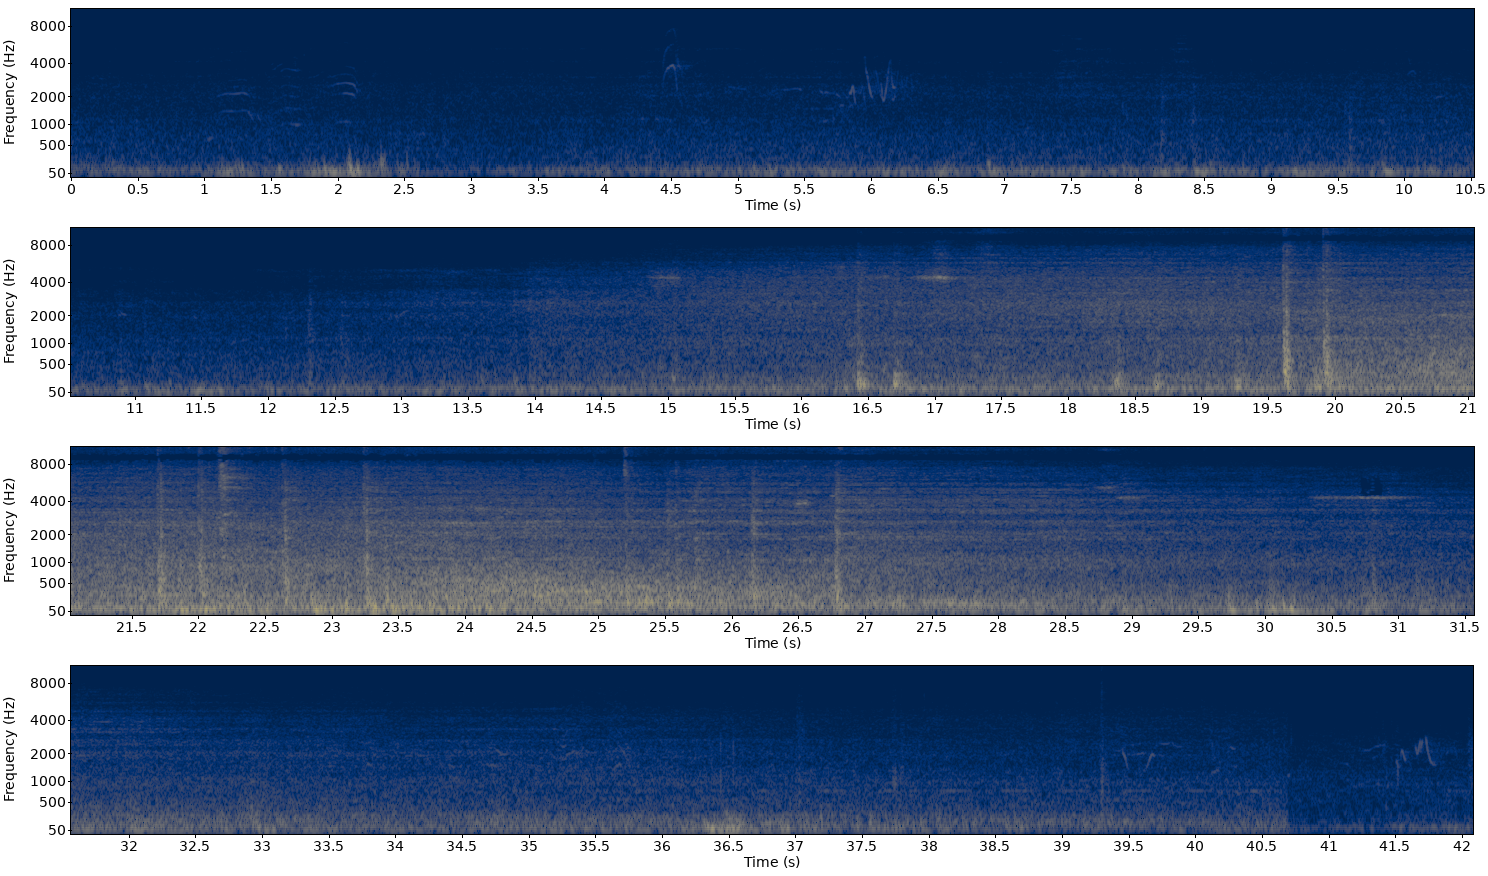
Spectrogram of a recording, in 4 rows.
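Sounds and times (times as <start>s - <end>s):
diesel train passing: 2.8s - 42.0s
wheels clacking over rail joints: 16.3s - 17.2s, 18.2s - 31.6s
faint wheel squeals: 30.3s - 31.2s.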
